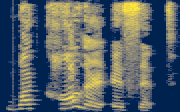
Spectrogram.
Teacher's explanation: your intonation or your tone should be rising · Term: rising intonation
